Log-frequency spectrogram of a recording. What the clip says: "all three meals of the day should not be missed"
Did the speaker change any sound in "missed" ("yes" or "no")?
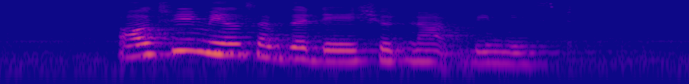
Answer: no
